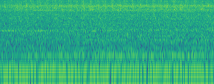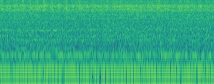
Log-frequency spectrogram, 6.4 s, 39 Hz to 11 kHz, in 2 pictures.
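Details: 1985 Chevrolet C10 with a Blueprint 350 V8 that won't exceed 500 rpm, vacuum leak suspected after the intake was redone, timing being reset after the distributor moved: loud, low V8 idle with a slightly uneven pulse, running rough.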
